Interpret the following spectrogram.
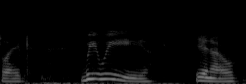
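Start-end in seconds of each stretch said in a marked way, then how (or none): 0.8-1.5 higher-pitched mock French; French gibberish. Shown as a demonstration. Imitating how they answer French tourists, in French gibberish. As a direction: put on playful fake French. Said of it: "sometimes I'll just speak, like, French gibberish".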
